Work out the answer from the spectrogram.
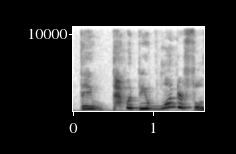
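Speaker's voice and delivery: high, loud cheer of delight; excited shout. Acted. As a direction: shout it out like thrilled kids. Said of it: "they shouted".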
